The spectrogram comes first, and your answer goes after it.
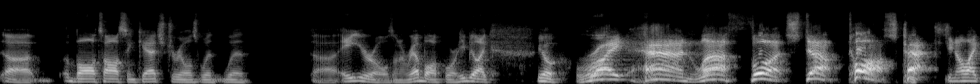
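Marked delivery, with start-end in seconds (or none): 5.8-9.4 very loud, very slow, deliberate military drill-style delivery. Retelling a coach's ball toss drills with young kids: imitating a military-sounding coach. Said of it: "it almost sounded like the military".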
